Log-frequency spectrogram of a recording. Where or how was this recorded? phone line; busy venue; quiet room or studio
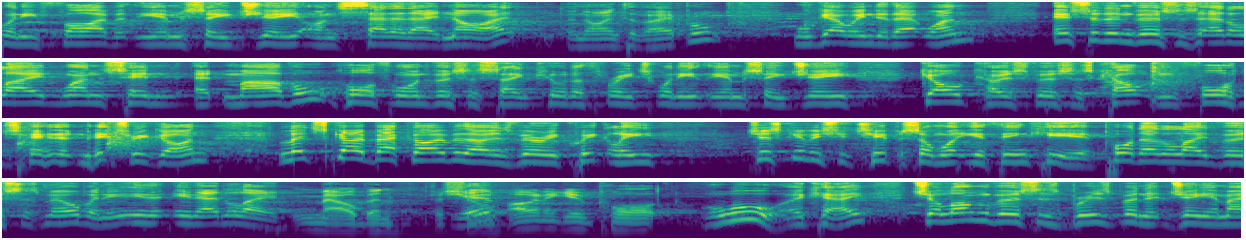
busy venue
